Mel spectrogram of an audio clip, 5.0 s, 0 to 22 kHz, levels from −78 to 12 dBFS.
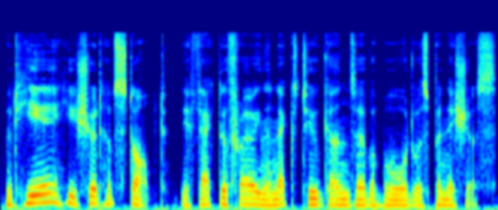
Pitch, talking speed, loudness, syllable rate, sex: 115 Hz, 205 wpm, -15 LUFS, 5.2 syllables/s, male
